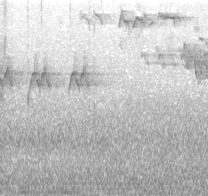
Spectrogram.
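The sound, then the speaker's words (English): Faint song of nightingales high in a tree in an urban city setting. Thin, looping whistles and chirps are heard over a steady background hum of city noise. “I can see nightingales barely at the top of the tree.”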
